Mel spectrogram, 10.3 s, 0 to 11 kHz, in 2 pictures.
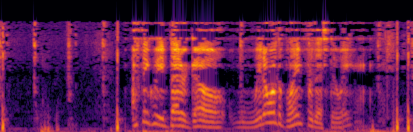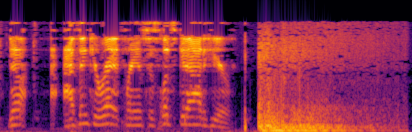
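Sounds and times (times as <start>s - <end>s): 
speech: 1.8s - 4.5s, 5.3s - 8.2s
loud arsenal explosion boom: 8.4s - 10.3s.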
